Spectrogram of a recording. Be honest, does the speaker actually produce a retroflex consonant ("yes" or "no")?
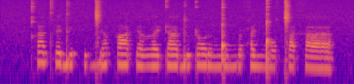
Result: yes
